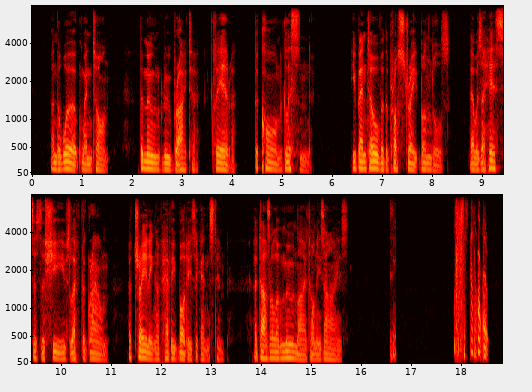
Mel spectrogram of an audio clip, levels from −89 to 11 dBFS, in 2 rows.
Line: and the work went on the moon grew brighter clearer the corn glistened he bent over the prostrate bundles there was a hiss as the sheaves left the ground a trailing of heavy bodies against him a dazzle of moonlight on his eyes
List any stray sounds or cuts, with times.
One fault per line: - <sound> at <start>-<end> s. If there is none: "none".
- laugh at 16.6-16.7 s
- chirp at 17.9-18.6 s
